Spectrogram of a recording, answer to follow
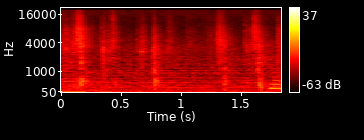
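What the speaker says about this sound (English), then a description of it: "I will shuffle and draw my 5 cards" A deck of playing cards is shuffled at a tabletop during a board game, with several quick riffling bursts in a row, close and moderately quiet, and a voice speaking briefly near the end.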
